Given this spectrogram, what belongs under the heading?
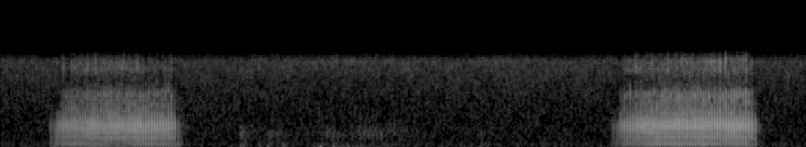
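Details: Two long, loud, coarse rattling snores on the in-breath, about six seconds apart, with quiet breathing between; snoring.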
